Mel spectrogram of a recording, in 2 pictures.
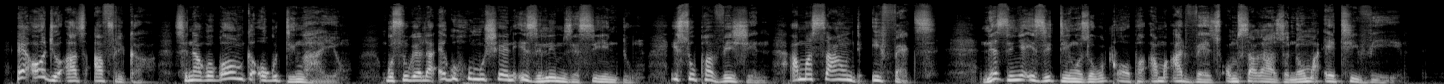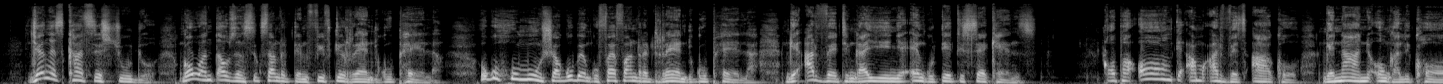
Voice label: Zulu Retail

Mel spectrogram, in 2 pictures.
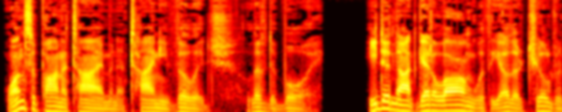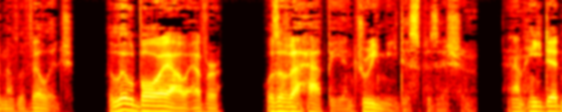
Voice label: Accent American

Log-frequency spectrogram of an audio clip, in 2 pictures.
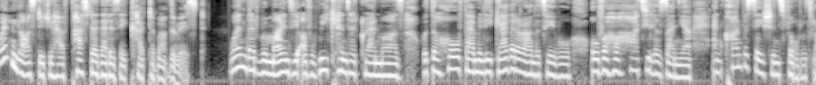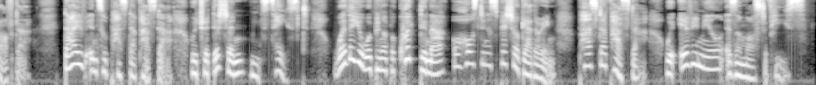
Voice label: English Conversational

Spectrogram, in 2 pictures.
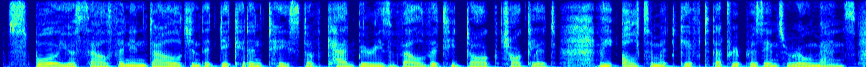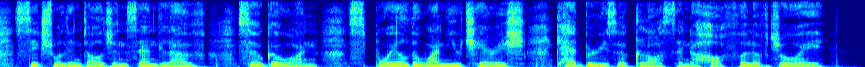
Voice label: English Intimate

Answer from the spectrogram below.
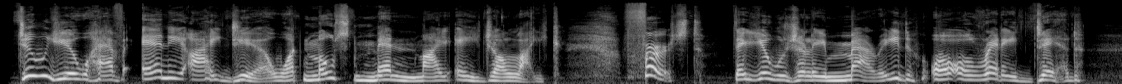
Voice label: Character Old Lady

